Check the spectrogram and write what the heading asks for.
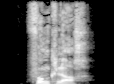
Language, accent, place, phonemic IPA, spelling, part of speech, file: German, Germany, Berlin, /ˈfʊŋkˌlɔx/, Funkloch, noun, De-Funkloch.ogg
- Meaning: dead zone, notspot (an area where radio signals or mobile phone signals are blocked or severely reduced)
